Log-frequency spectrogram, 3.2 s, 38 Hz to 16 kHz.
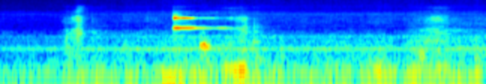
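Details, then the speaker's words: Xbox One 1540 console on the test station at power-up: a short two-tone ding with faint drive stirring, meaning a disc is still stuck in the drive, which doesn't work. Optical drive chime indicating a disc inside. "this has a disc in it do you hear that it had a"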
